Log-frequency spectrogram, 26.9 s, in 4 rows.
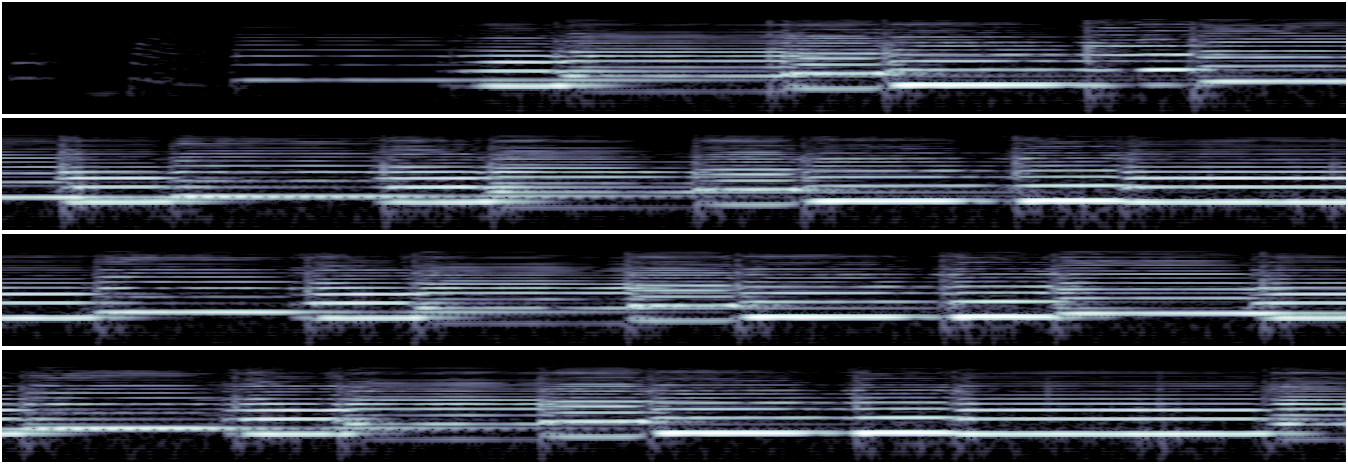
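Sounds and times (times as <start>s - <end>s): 
nyckelharpa playing a polska: 1.2s - 26.8s.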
